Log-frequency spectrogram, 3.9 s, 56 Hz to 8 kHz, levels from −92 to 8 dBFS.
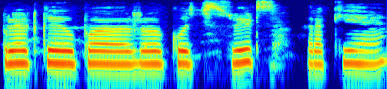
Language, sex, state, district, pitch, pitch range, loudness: Hindi, female, Chhattisgarh, Raigarh, 235 Hz, 230-250 Hz, -16 LUFS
